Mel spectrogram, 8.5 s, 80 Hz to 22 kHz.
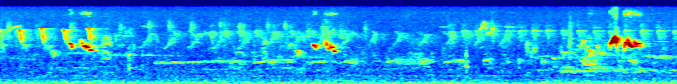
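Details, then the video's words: Decoy red-whiskered bulbul at a trap in wind and rain, 31 October 2016, giving scattered short chirpy phrases with a few louder bright notes near the start, middle and end over constant background noise. "Bẫy chào mào mưa gió"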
